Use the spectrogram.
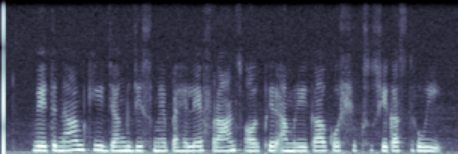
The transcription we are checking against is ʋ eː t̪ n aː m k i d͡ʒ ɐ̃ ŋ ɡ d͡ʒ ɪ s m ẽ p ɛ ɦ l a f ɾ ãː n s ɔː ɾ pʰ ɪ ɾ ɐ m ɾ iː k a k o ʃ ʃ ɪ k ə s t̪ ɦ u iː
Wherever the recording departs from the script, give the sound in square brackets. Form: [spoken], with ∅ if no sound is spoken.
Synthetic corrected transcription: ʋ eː t̪ n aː m k i d͡ʒ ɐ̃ ŋ ɡ d͡ʒ ɪ s m ẽ p ɛ ɦ l [e] f ɾ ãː n s ɔː ɾ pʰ ɪ ɾ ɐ m ɾ iː k a k o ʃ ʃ ɪ k ə s t̪ ɦ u iː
